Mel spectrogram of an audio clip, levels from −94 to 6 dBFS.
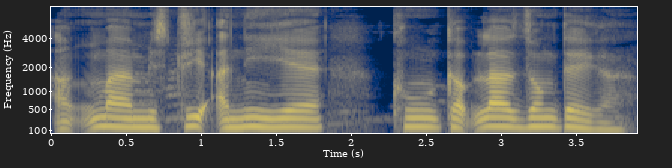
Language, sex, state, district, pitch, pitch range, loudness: Wancho, male, Arunachal Pradesh, Longding, 155 Hz, 145-160 Hz, -17 LUFS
